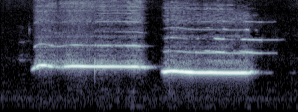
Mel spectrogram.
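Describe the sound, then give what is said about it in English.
A person whistles two sustained, steady notes back to back, the first slightly higher than the second, clear with a brief gap between them and no talking. “Can you copy this whistle?”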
